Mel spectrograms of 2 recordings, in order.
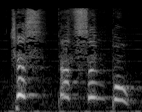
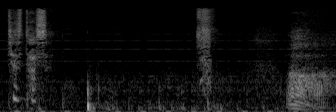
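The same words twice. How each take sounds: First: The phrase said high and very slow; slow it right down on "Just that simple"; preacher marvelling at the simplicity; stressed simplicity. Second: "Just that simple" whispered, much softer; quiet awed echo; breathy hush. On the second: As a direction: breathe the words out, almost silent. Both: Real, not acted.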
